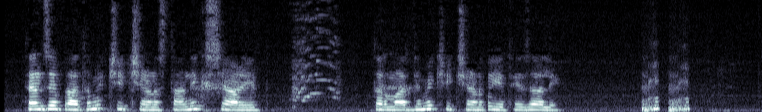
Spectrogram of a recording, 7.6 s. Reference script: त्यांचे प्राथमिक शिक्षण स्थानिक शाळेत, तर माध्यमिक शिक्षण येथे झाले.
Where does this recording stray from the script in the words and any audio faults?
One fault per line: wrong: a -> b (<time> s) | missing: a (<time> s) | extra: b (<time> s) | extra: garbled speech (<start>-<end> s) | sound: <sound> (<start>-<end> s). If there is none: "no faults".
sound: squeak (2.9-3.4 s)
sound: laugh (6.4-6.9 s)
